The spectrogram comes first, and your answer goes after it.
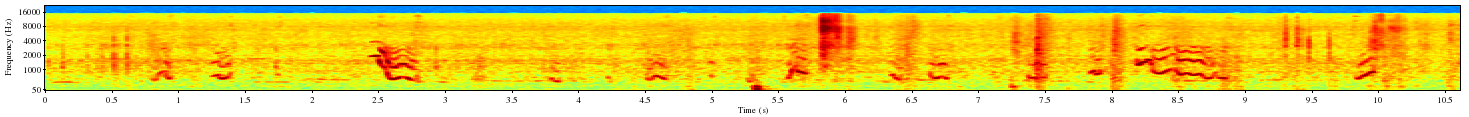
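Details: Cocker Spaniel puppy looking for its siblings, giving thin, high whimpers that rise and then fall, scattered in short bursts a few seconds apart over a soft background hiss, with a few sharp knocks.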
